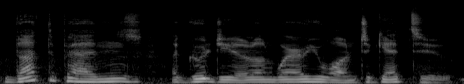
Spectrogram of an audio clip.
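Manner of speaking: lightly voiced storybook cat; hint of a talking cat; Cheshire Cat. A narrator's reading. Cheshire Cat answers Alice.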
